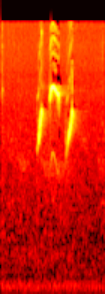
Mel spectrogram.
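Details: Cinereous tit, a singing fighter bird meant to provoke other tits into answering: three high, sharp whistled notes in quick succession, the middle one longest, over a low background hum.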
